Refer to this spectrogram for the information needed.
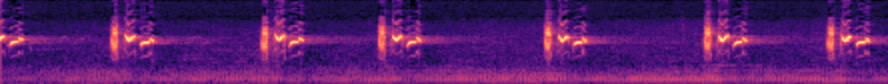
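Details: Repeated rival-calling phrases from a sooty-headed bulbul, each a sharp tick and two rolling whistled notes, delivered about every second, seven times, over a low droning hum.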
